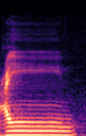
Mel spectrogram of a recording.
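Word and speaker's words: عين: তিন নুক্তা শিন এটা আইন যখন আইন কে উচ্চারণ করবেন গলার মধ্যখান থেকে একটু চাপ দিয়ে উচ্চারণ করবেন একটু বেশি করে চাপ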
